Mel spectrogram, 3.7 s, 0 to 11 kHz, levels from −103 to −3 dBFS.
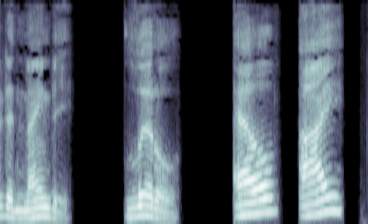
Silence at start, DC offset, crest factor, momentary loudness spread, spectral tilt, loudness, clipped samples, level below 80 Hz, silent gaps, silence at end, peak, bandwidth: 0 s; under 0.1%; 14 dB; 13 LU; -5.5 dB/octave; -14 LUFS; under 0.1%; -54 dBFS; 0.74-1.23 s, 1.83-2.32 s, 2.83-2.97 s; 0.25 s; 0 dBFS; 10.5 kHz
